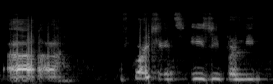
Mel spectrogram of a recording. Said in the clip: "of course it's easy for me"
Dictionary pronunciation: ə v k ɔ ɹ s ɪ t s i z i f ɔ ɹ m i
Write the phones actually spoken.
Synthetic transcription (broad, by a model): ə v k ɔ ɹ s ɪ t s i z i f ɔ ɹ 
